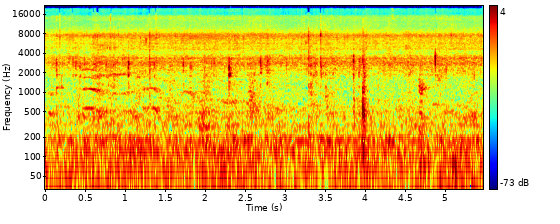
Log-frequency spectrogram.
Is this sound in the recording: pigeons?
no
